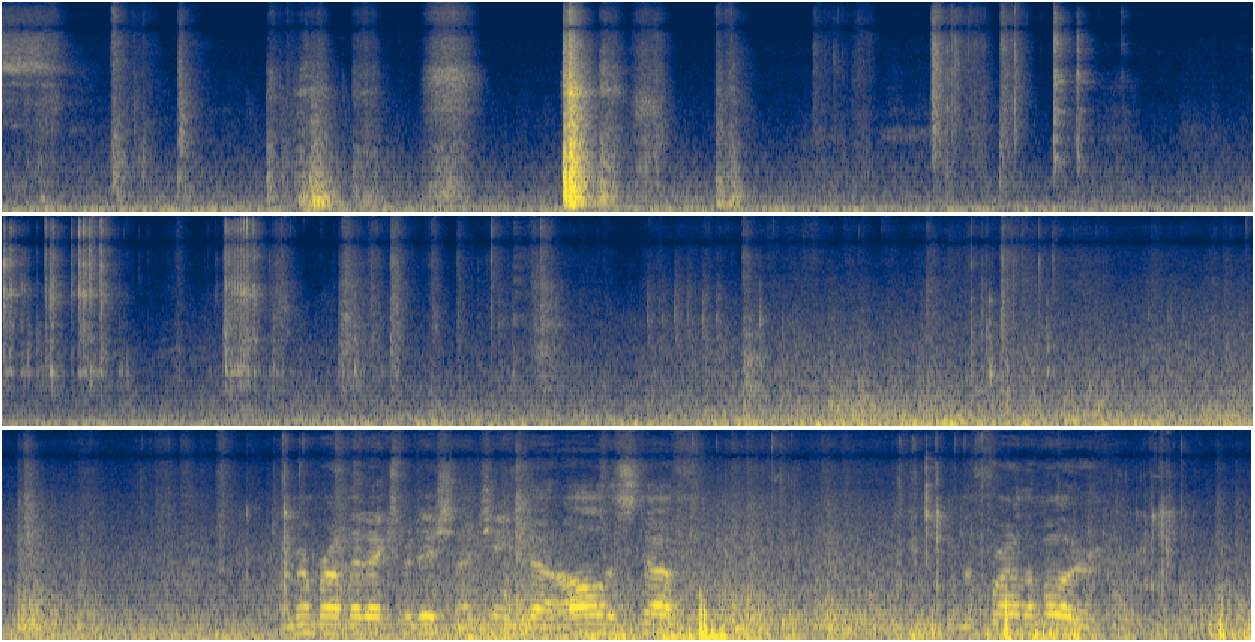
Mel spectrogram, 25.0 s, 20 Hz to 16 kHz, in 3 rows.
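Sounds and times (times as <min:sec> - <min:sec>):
metal tools clinking: 0:09.8 - 0:10.9.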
